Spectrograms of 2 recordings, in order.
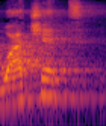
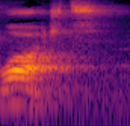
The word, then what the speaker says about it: watched: It's not watch it, it's watched, kissed, danced, and fixed.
